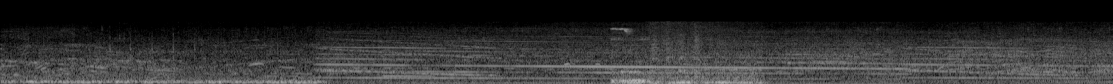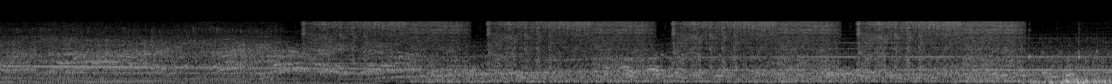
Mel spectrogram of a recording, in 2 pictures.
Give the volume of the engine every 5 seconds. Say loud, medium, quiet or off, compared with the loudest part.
quiet, medium, medium, loud, loud.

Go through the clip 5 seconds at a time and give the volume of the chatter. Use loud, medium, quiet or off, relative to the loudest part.
medium, medium, loud, loud, loud.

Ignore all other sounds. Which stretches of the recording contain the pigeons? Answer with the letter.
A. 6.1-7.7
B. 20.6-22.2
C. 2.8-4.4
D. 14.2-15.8
A.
